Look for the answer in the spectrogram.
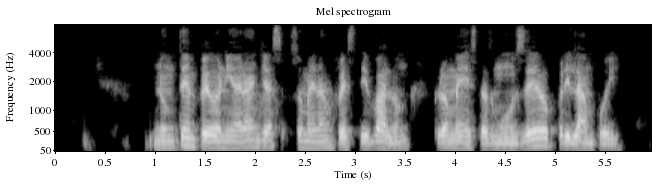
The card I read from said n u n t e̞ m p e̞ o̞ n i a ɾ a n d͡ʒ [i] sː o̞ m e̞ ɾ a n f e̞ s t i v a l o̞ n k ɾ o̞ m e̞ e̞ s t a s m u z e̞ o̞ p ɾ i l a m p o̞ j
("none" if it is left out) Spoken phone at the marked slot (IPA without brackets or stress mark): a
